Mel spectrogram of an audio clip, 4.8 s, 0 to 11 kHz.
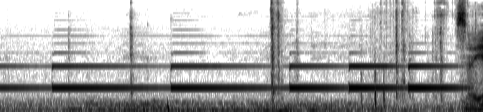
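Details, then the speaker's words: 2002 Cadillac Escalade: after a normal start, a thin steady whine at one pitch with small jumps over a quiet idle, like wind or intake suction; owner suspects the starter staying engaged and spinning, unconfirmed. "I'll start it up and it'll start just like normal but then I'll hear like this weird kind of like whining noise it almost sounds like wind like meaning like the air intake is sucking in air"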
